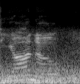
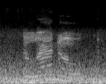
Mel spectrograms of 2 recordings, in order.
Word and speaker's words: Llano: It's actually pronounced the double L, but in Spanish it's like a Y sound. So, it's Yano and you'll see you'll hear Llano, Llano, Nano.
